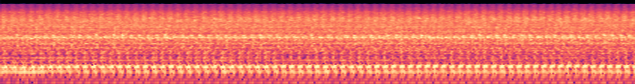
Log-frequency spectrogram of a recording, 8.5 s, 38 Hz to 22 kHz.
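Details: VW Golf 2 GTI with Digifant injection at idle after fitting smaller injectors; steady idle with a lumpy, uneven pulse under loud hiss, as if one cylinder drops out. Misfire unchanged by the new injectors; owner unsure, wonders about fuel flow.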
